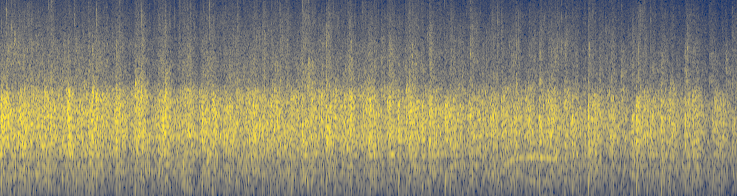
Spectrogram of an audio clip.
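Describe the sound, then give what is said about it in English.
Audience applause honouring an unsung hero invited to the front at a gathering: a long, steady round of clapping, fairly faint, with many hands and no voices over it, easing slightly toward the end. “So I'm going to ask you to come up here with me and let us give you a round of applause for who you are and who you're becoming.”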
